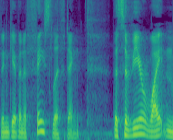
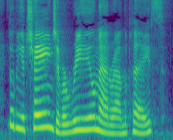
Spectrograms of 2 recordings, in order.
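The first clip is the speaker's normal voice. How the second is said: high, louder woman's voice; teasing Eileen; 11 semitones higher, 5 dB louder than usual. A narrator's reading. Eileen flattering Ted in front of Ian, teasing. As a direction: needle one man while flattering the other.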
